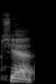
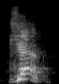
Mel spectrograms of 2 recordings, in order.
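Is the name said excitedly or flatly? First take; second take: flatly; excitedly. First: The name is said flatly, without excitement. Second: The name is said excitedly, with high energy. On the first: The speaker calls it wrong. "It's not Jeb" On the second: The speaker calls it right. "there was an exclamation mark. ... says excitement"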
